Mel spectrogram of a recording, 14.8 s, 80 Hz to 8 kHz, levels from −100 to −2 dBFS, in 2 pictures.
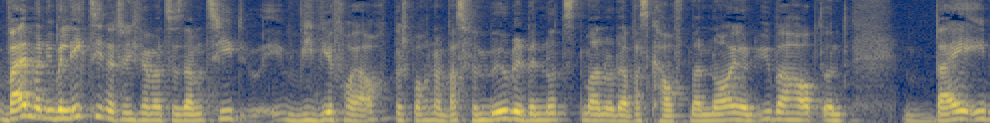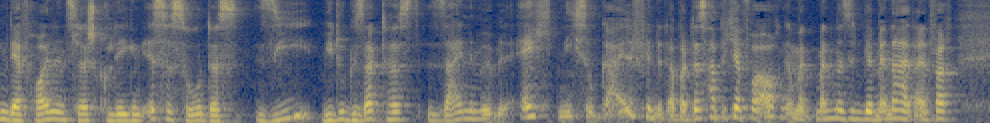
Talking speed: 255 wpm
